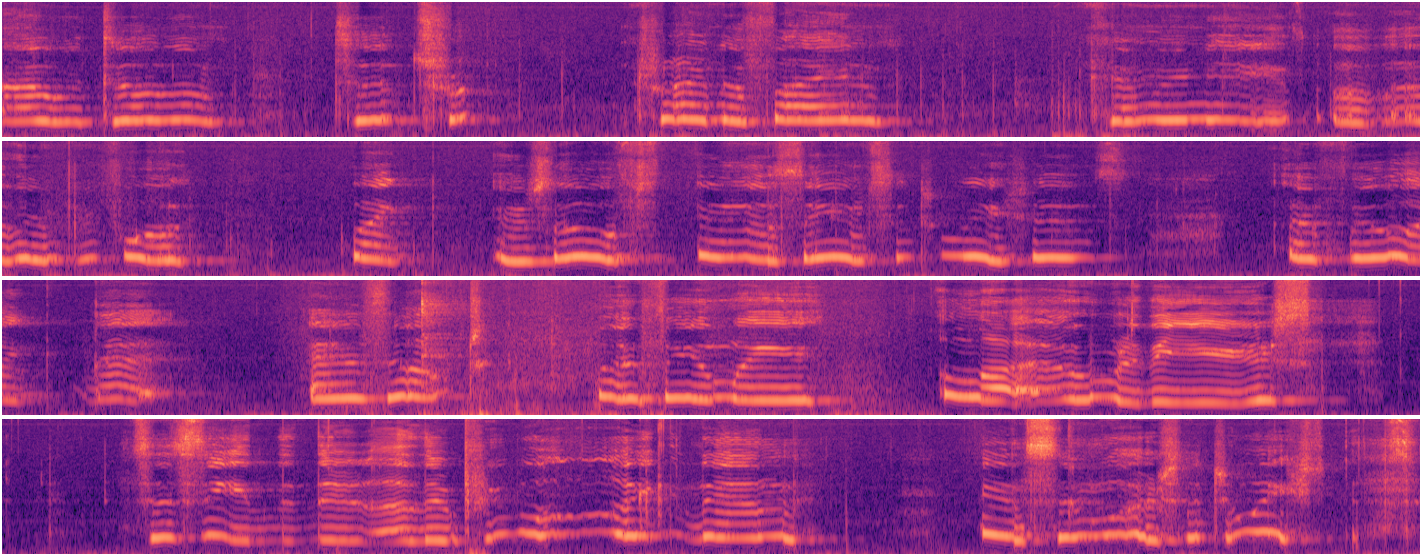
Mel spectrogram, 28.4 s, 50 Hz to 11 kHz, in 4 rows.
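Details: 30-year-old woman with GMFCS Level 4 cerebral palsy, quadriplegia with an athetoid component affecting arms, legs and trunk, uses a power wheelchair, repeated eye and hip surgeries; dysarthria (athetoid cerebral palsy).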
